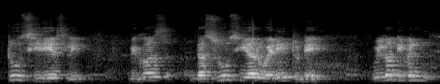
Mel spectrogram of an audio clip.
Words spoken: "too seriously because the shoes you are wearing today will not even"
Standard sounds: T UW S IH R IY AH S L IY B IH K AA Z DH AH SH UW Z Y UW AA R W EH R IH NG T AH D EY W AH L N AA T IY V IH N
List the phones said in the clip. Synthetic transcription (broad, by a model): T UW S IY R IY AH S L IY B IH K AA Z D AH S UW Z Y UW AA R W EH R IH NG T AH D EY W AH L N AA T IY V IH N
